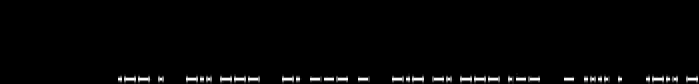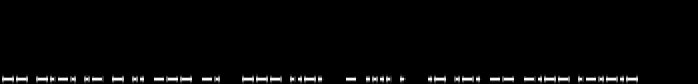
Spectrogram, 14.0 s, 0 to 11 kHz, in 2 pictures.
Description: Morse code, heard as a keyed tone, about 36 wpm, 700 Hz. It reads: WE DO NOT KNOW THE LOCATION OF THE ARMY.
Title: Sentences from Top 1000 Words - Review Part 6 - 35wpm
